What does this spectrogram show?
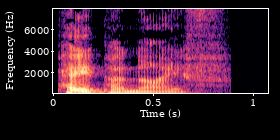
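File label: "paper knife", British English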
